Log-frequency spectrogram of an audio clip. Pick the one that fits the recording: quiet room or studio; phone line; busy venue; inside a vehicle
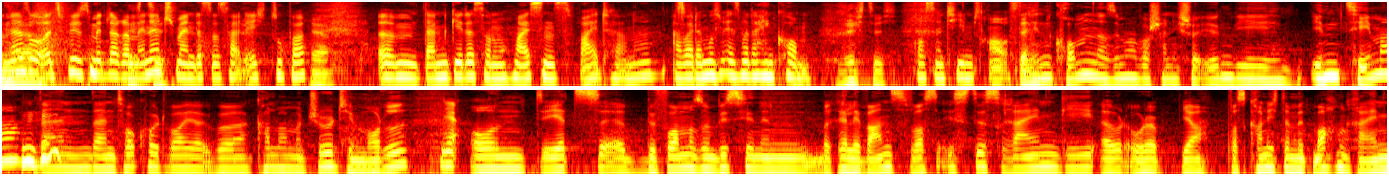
busy venue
